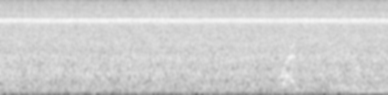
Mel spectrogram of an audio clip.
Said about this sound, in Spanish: Mira, está algo hermoso. Justo encima de la cascada.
